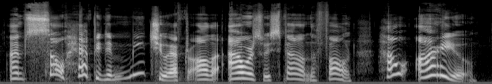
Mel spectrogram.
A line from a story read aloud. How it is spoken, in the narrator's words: shrieked in feigned delight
